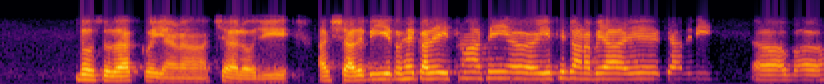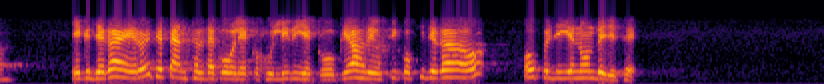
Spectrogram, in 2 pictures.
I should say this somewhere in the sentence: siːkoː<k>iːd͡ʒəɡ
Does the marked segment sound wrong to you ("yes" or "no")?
no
